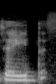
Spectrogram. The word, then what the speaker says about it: said: Said. Said, claro, se escribe say, se escribe S-A-I-D, se pronuncia said.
